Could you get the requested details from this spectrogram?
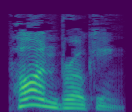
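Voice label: "pawnbroking", British English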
